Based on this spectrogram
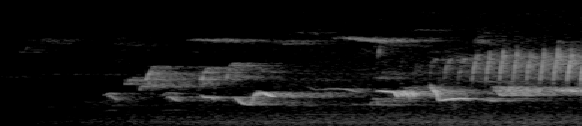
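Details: Pearl Kite in Costa Rica giving thin, high, squeaky whistled notes that slur up and down, then break into a rapid, buzzy twittering trill; otherwise quiet.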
